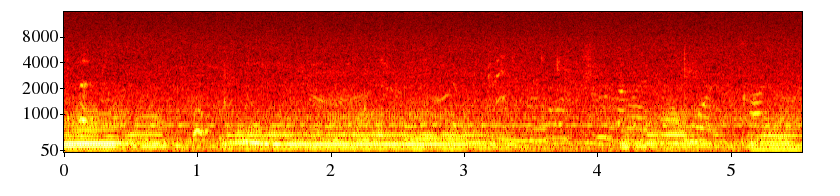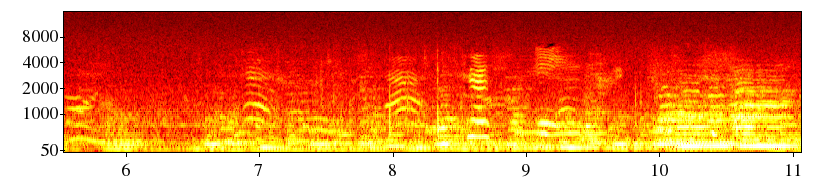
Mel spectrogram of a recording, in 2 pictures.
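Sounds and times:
low sustained notes: 0.0 - 11.0.

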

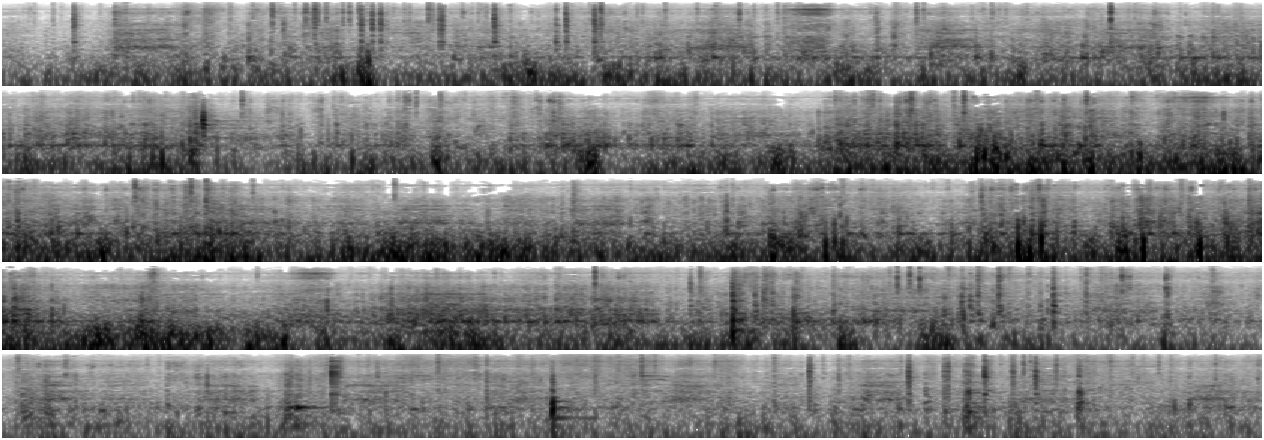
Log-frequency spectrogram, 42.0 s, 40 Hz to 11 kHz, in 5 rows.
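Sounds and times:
mountain bike rattling: 0.0 - 42.0
wind on microphone: 0.0 - 42.0
bike knocking over rocks: 5.7 - 12.9, 29.1 - 42.0.

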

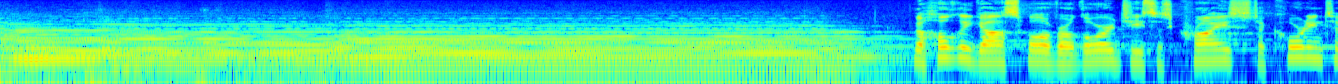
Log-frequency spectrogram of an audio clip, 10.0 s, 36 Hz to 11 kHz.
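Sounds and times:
organ chord held: 0.0 - 7.4.

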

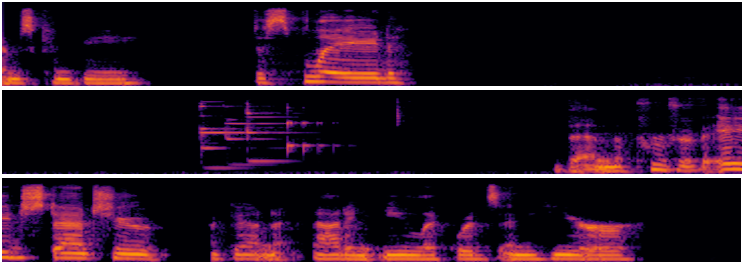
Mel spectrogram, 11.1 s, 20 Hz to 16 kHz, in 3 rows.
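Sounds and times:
electronic chime: 4.7 - 5.6.

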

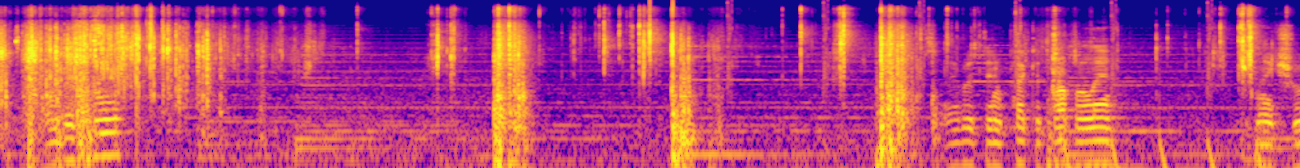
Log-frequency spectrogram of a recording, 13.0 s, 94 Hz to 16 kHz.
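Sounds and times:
quiet background music: 0.0 - 13.0.

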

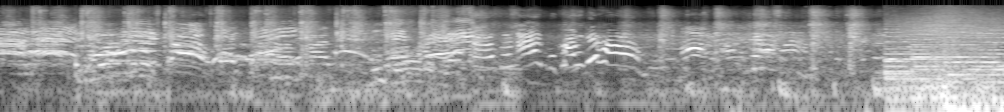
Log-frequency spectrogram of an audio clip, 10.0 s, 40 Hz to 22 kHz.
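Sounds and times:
crowd of young voices shouting: 0.0 - 5.1.

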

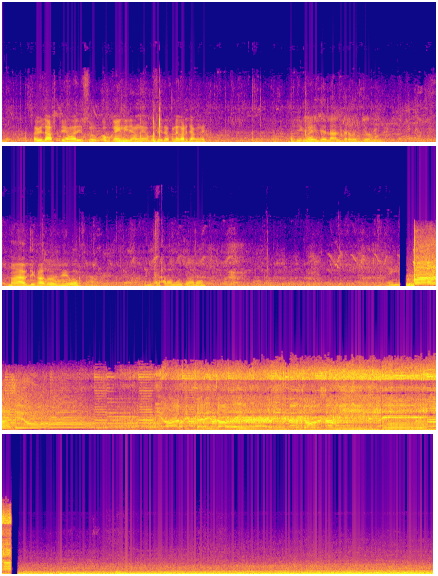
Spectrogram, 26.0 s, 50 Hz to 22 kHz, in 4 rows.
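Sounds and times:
music with singing voice: 12.6 - 19.7.

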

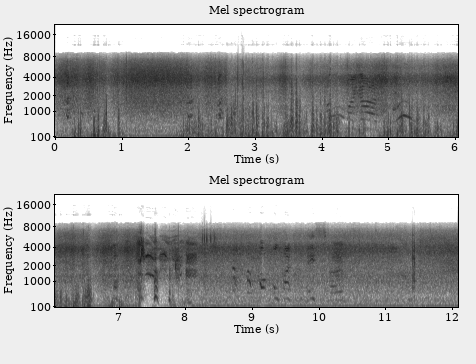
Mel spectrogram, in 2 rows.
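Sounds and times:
wind rushing: 0.0 - 8.2
bubbling hot-tub water: 0.0 - 12.0.

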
